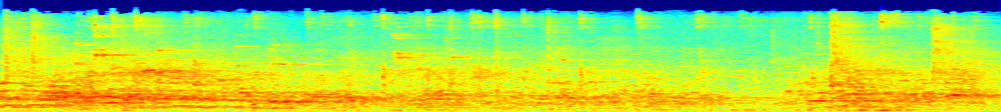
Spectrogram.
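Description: Table tennis balls ticking sharply and often off tables and bats around the hall, some with a short ringing ping, over steady chatter of voices.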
